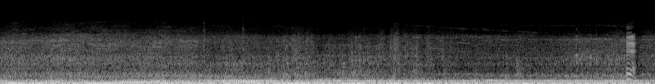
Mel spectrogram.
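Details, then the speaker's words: 12-valve diesel truck with NV5600 manual and exhaust brake, driven in second gear, back window down; heavy steady deep diesel roar as the exhaust brake holds back, works well; new exhaust manifold gaskets still pending. "that works very well i can't wait to get the new exhaust manifold gaskets in"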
